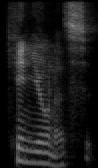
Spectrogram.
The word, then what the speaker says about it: Quinonez: Quinonez is correct pronunciation.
